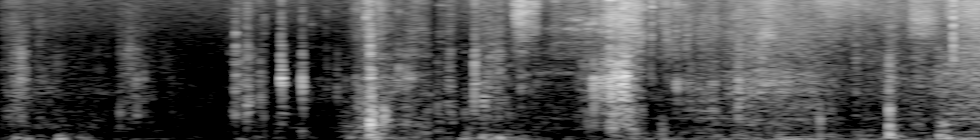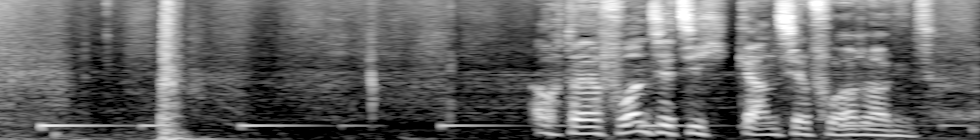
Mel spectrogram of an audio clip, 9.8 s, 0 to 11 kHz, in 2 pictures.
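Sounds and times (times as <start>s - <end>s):
seatbelt warning chime in an all-wheel-drive electric car: 5.1s - 9.7s
speech: 7.6s - 9.7s.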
